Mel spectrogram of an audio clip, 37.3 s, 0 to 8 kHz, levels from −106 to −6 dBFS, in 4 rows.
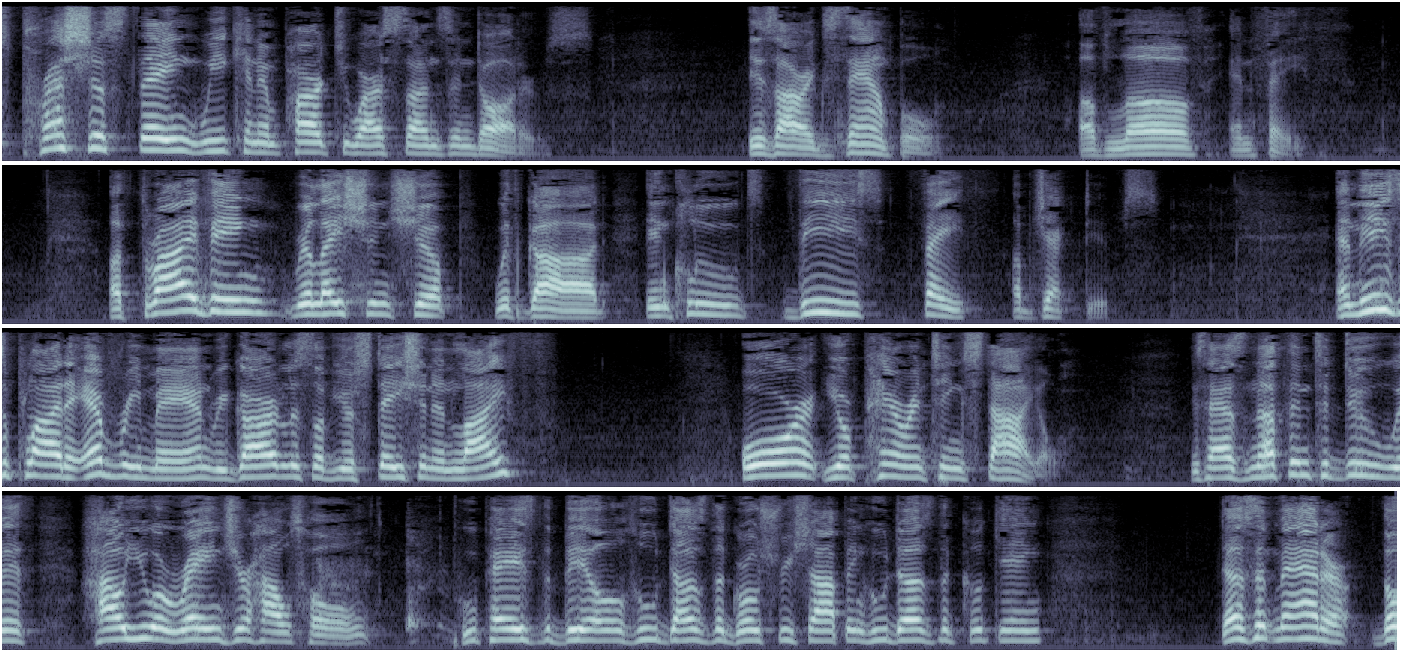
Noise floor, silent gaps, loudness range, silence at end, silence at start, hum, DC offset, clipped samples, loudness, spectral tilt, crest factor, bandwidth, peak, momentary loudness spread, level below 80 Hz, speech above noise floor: -71 dBFS; none; 8 LU; 0 s; 0 s; none; under 0.1%; under 0.1%; -26 LUFS; -5 dB/octave; 18 dB; 7.6 kHz; -10 dBFS; 14 LU; -72 dBFS; 46 dB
